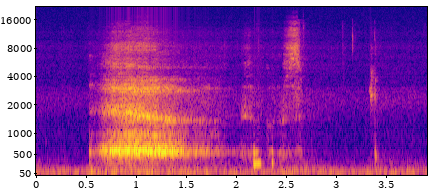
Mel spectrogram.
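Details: One breathy sneeze followed by faint breathing in a quiet room, part of a count of sneezes within one minute (the eighth).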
